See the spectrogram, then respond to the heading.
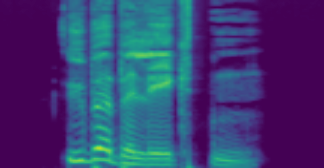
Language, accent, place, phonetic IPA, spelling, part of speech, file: German, Germany, Berlin, [ˈyːbɐbəˌleːktn̩], überbelegten, adjective, De-überbelegten.ogg
- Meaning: inflection of überbelegt: 1. strong genitive masculine/neuter singular 2. weak/mixed genitive/dative all-gender singular 3. strong/weak/mixed accusative masculine singular 4. strong dative plural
